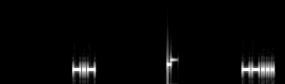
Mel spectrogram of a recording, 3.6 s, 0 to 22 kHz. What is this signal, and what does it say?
Morse code, heard as a keyed tone, about 39 wpm, 700 Hz. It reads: K 7
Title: Single Character (Letter:Number:Punctuation:Prosign) Alt 40wpm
